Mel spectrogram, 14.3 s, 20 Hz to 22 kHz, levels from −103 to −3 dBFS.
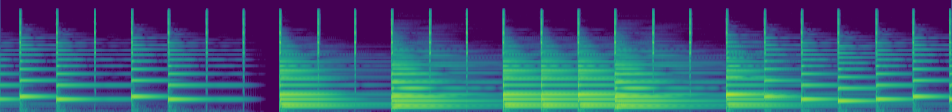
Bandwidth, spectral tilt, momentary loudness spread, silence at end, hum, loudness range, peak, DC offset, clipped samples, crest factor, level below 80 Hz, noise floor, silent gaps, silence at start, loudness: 15.5 kHz; -2 dB/octave; 10 LU; 0 s; none; 5 LU; -2 dBFS; under 0.1%; under 0.1%; 22 dB; -62 dBFS; -44 dBFS; 3.98-4.19 s; 0 s; -23 LUFS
